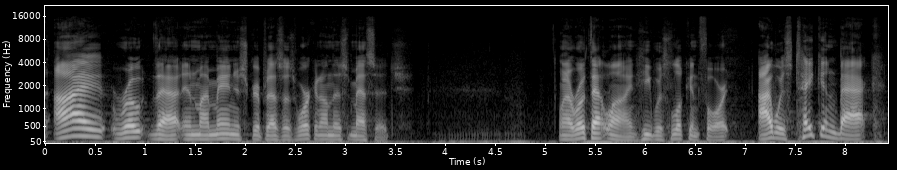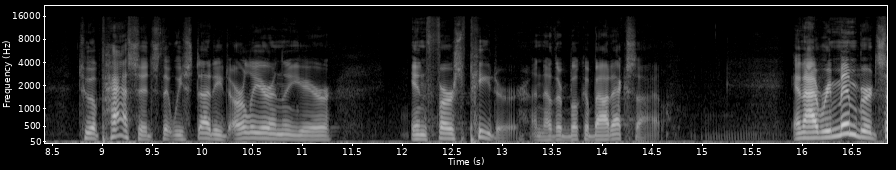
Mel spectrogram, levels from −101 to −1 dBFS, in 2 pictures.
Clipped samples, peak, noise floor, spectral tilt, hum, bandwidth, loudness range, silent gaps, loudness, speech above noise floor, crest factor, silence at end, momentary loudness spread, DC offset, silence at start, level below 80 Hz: under 0.1%; -14 dBFS; -65 dBFS; -5.5 dB/octave; none; 16 kHz; 7 LU; none; -36 LUFS; 28 dB; 24 dB; 0 s; 14 LU; under 0.1%; 0 s; -60 dBFS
